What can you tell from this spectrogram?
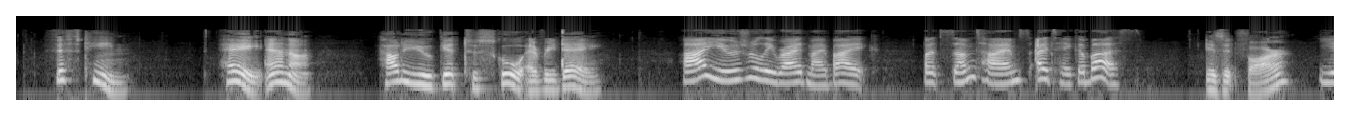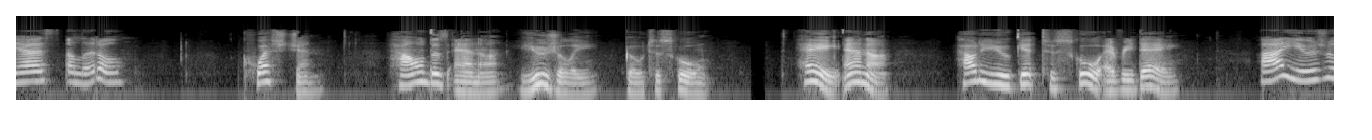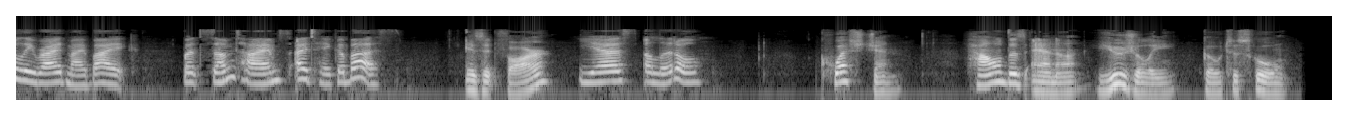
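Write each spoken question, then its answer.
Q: How does Anna usually go to school?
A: By bike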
